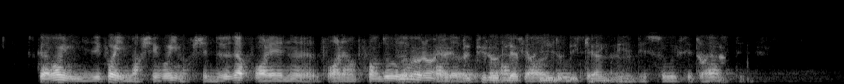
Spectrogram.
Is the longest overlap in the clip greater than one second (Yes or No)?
Yes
